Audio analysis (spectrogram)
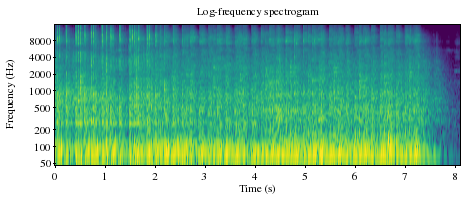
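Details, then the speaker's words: Air-cooled VW sand rail reported as a non-runner, at first start: loud, uneven, low chuffing idle with irregular stumbles, with all cylinders firing. It runs but sounds rough and in need of a tune; the cause is not confirmed. "That clearly ran. Sounds like it needs a tune."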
